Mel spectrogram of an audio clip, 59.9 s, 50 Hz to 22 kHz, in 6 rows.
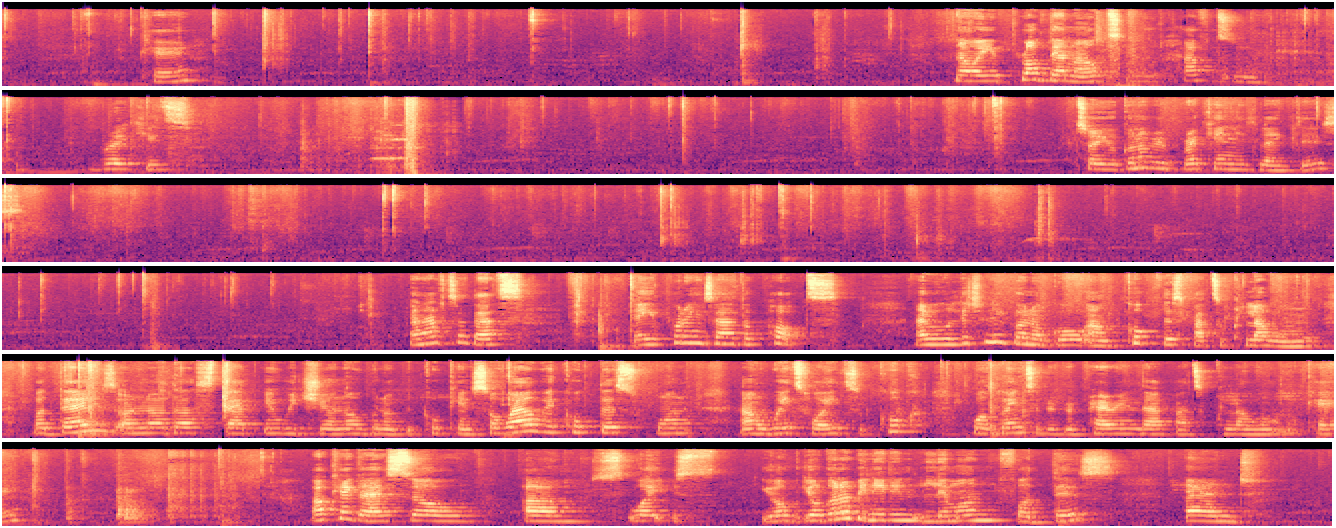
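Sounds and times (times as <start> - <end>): dried pods snapping: 22.8 - 23.3
faint handling rustle: 37.2 - 41.3.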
